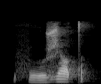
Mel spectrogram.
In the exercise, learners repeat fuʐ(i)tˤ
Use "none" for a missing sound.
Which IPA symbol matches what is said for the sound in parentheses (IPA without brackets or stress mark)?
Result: i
